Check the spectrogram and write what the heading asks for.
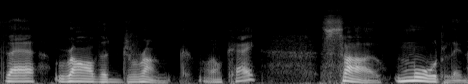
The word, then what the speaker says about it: Magdalen: college uh and only oxford people call it modeling college it's the old-fashioned pronounced pronunciation okay so modelling comes from mary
